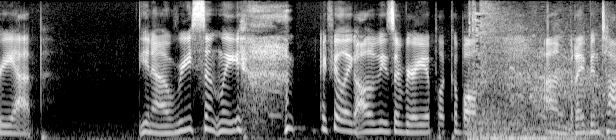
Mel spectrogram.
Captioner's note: scoffs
